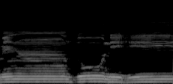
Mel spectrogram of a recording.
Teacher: মিন, এখানে নুন ইখফা, লাইট গুন্না করবেন।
